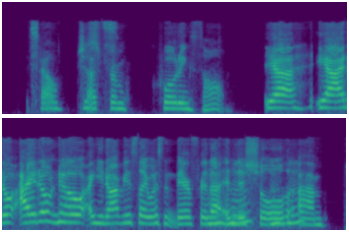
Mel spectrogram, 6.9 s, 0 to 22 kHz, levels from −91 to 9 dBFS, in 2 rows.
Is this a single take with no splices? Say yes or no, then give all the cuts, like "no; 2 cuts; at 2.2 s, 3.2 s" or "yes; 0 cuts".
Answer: yes; 0 cuts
